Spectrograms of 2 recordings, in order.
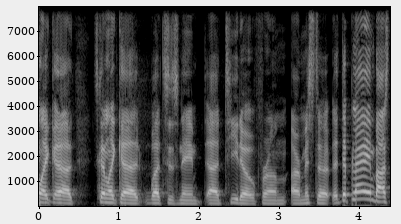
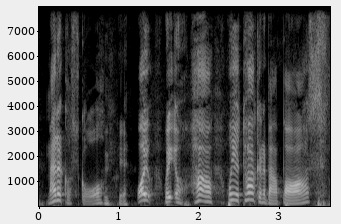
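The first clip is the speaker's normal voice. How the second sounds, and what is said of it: Imitates a movie character's voice. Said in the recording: “That's a pretty good impression of that guy.”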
